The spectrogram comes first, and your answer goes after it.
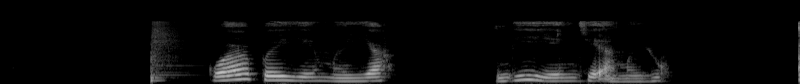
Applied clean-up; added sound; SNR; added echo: none; Snare drum; 18 dB; none.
